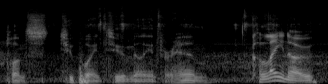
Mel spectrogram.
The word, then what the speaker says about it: Coleno: Coleno is actually pronounced like co le no. Coleno.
